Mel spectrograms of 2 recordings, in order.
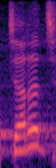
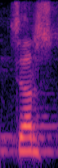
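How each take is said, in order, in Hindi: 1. r को पूरे अक्षर की तरह बोला जाता है। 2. r एक छोटा और दबा हुआ व्यंजन है। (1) "वो आधा रा को पूरा रा बोलते हैं" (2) "चर्च तो बोलते नहीं है"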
